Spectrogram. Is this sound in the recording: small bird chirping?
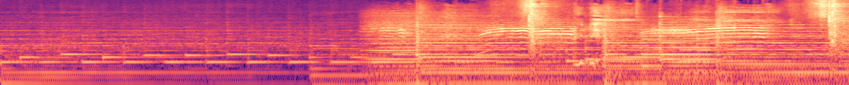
no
